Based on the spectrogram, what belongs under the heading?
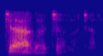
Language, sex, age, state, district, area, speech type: Kashmiri, male, 30-45, Jammu and Kashmir, Anantnag, rural, conversation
